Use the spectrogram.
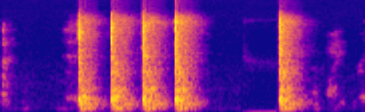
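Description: A small hammer knocks nails into wood on a rolling spray cart build, four quick close loud strikes in a row followed by one more blow after a pause, with a brief voice murmur in between.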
